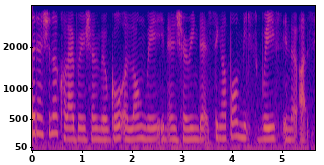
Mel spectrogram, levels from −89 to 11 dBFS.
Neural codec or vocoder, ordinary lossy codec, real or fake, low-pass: none; none; real; 3.6 kHz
